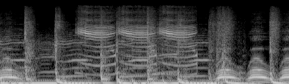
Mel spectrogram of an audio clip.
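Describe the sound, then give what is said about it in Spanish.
Several loud meows follow one another in quick succession, each a rising-and-falling cry, with a few drawn-out, higher wavering tones in the middle. “Y mi gato hace miau.”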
